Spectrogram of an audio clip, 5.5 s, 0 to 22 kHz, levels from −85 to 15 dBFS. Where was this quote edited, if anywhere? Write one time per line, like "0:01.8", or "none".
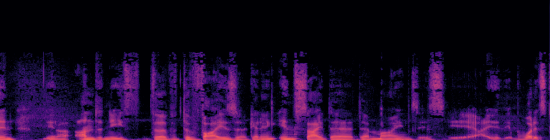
none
